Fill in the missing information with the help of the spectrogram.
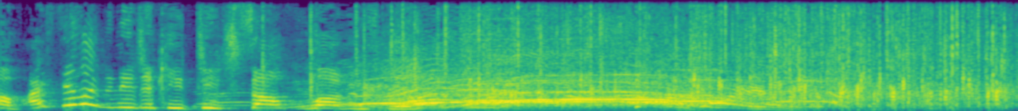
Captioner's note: cheers and applause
